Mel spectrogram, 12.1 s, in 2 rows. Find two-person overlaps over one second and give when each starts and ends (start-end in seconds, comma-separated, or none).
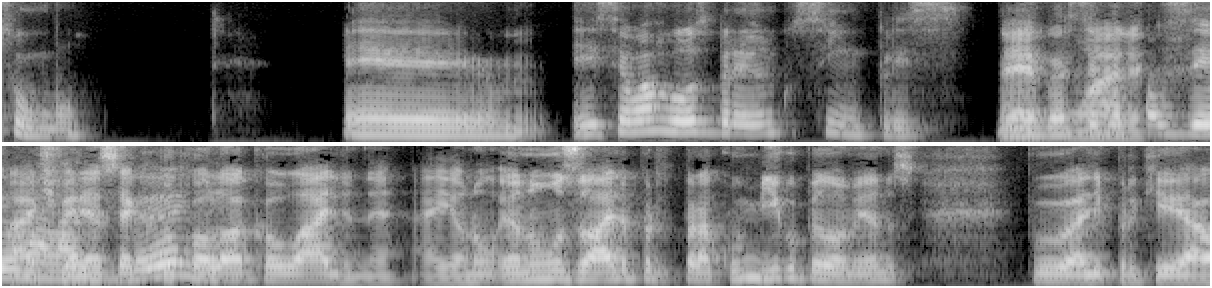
5.0-7.3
